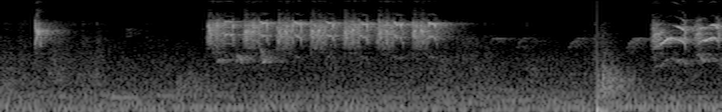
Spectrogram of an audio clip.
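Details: Brown-throated sunbird singing energetically, used to lure and train newly caught birds: one sharp chip, then a sustained high, rapid, tinkling trill for about two seconds, and a final brief twittering burst.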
